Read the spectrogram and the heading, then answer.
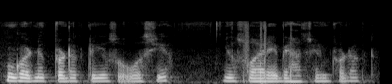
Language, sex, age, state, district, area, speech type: Kashmiri, male, 45-60, Jammu and Kashmir, Shopian, urban, spontaneous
